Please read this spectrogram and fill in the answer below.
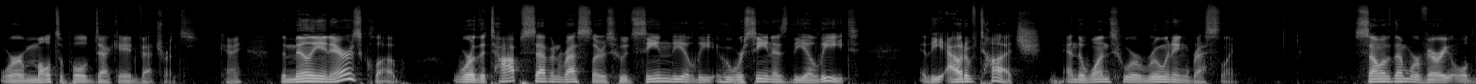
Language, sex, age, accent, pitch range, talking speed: English, male, 30-49, American, 95-125 Hz, 160 wpm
